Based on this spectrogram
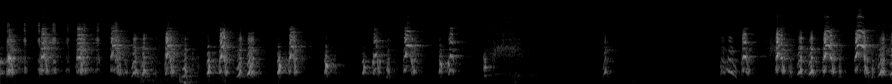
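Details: Three-year-old hunting chukar partridge, described as a dulan bird, giving fast runs of harsh, broadband chuk notes several per second, pausing briefly before starting again.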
